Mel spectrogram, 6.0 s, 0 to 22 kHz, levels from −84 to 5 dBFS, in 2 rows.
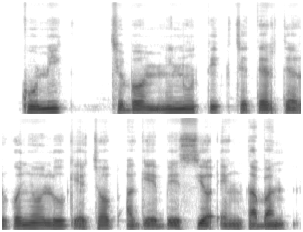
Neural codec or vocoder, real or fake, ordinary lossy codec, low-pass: codec, 44.1 kHz, 7.8 kbps, DAC; fake; none; none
